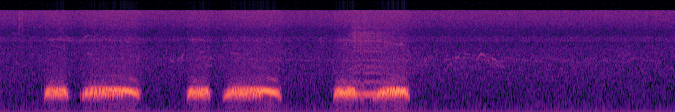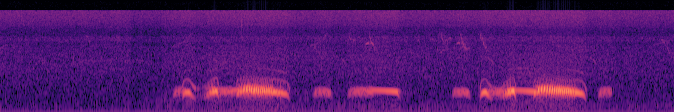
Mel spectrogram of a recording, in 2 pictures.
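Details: Ground decoy spotted dove at Đức Cơ: three even coos, a long silence, then a more wavering, slurred run of cooing notes of varied length.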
